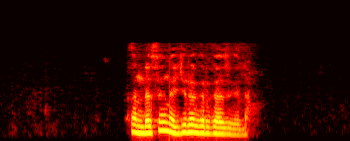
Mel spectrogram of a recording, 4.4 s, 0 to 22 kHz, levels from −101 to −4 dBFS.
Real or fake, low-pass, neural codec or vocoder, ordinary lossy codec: real; 7.2 kHz; none; MP3, 64 kbps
